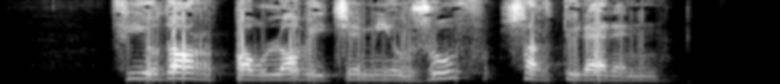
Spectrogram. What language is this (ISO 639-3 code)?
oci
